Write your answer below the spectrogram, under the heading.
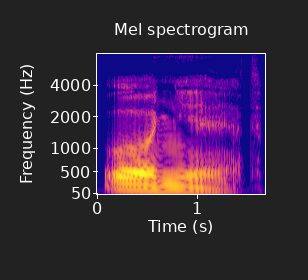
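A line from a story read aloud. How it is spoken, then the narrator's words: Groan. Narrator (Russian): простонал я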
